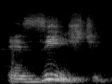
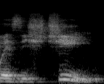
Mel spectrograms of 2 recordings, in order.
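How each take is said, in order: First: The stress is on the second syllable. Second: The stress is on the last syllable. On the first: You exist now. "the stressed syllable is existe, zi, zis" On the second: I existed in the past. "The stressed syllable is ti"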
